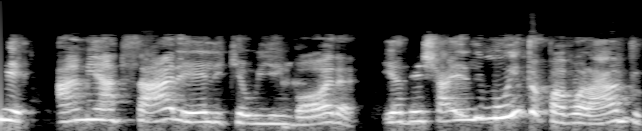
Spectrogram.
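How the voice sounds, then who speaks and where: High-pitched woman with lively intonation at a fairly slow pace. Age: 40s. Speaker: conflict mediator and lawyer. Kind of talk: live-stream interview.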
